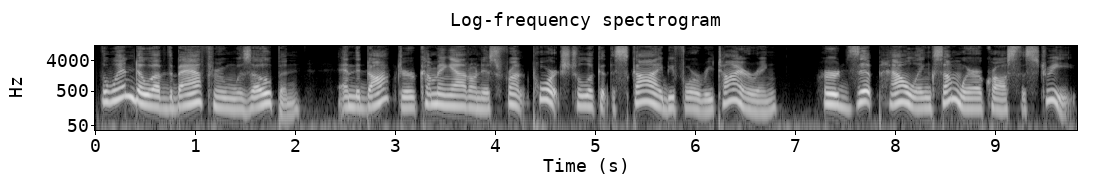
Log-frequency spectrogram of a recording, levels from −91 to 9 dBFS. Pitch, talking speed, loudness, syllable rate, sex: 190 Hz, 185 wpm, -17 LUFS, 5.0 syllables/s, female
